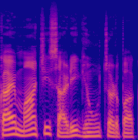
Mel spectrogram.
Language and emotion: Goan Konkani, neutral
